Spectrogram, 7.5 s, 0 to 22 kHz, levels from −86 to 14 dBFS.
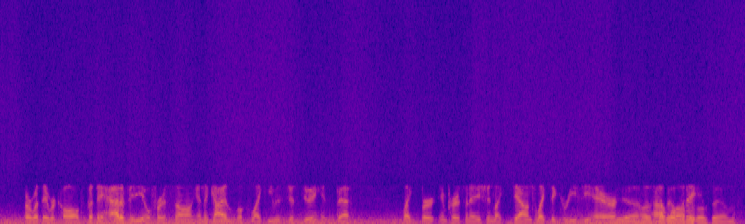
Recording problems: high frequencies cut off; severe; nothing above 4 kHz
wrong speed and pitch; too fast and too high; 1.5 times normal speed
garbled, watery; slightly
wind noise on the microphone; occasional gusts; 15 dB below the speech
hiss; faint; throughout; 25 dB below the speech

